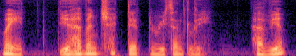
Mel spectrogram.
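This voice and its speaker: A man's voice: mid-range voice, lively intonation, moderate pace, darkish tone, slightly rough, no room sound. A man voicing a sly, self-assured male silver fox mentor in a visual novel, coaxing and matter-of-fact. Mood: casual, pushy.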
